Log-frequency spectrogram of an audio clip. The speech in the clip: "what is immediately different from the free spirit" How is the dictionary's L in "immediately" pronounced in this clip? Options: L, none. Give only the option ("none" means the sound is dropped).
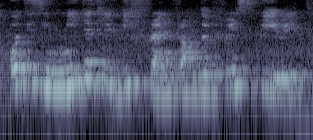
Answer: L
